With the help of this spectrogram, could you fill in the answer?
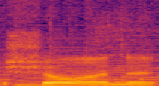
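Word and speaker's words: Seán: Oh yeah, so Sean is spelled S-E-A-N. The E isn't actually there to it's not there to be pronounced. It's there to indicate that the S sound is pronounced like sh instead of sa. Because if it was just S-A-N, it would be pronounced son.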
